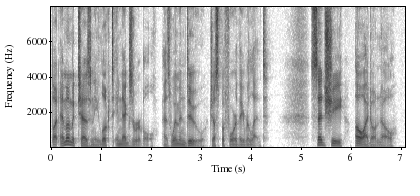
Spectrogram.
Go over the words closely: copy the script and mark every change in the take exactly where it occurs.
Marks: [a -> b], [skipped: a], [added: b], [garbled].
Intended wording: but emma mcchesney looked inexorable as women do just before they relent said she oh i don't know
but emma mcchesney looked inexorable as women do just before they relent said she oh i don't know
